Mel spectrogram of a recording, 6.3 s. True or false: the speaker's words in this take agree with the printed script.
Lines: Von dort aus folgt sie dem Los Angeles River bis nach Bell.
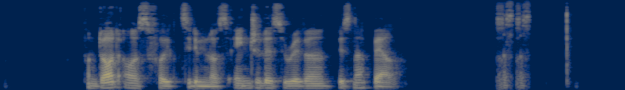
true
